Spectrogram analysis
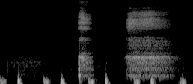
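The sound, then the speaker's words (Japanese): A steady heartbeat of deep, muffled thumps in lub-dub pairs, with soft breathing, including a long airy exhale, washing over the beats. No one speaks. “そうです、私の心臓の音。”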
